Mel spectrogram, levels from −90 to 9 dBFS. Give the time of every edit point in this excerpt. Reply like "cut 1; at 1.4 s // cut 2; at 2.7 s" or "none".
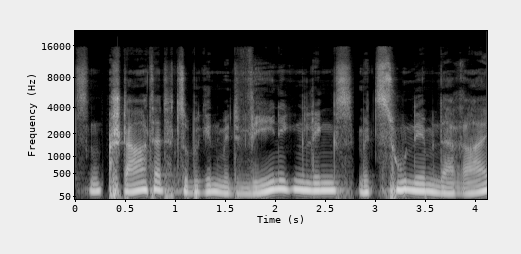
none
